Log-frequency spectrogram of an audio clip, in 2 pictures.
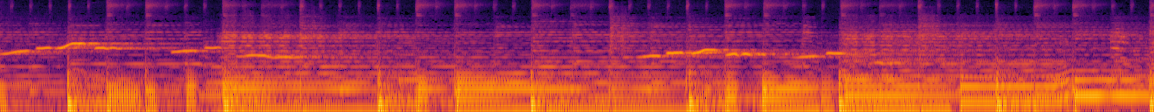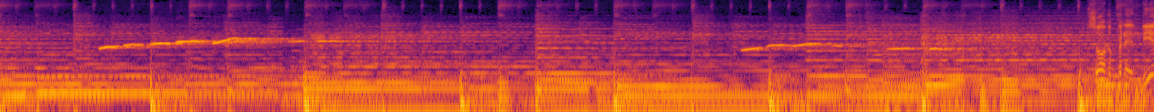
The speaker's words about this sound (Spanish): También hay silbido en el clásico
